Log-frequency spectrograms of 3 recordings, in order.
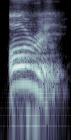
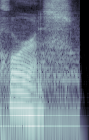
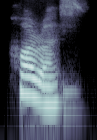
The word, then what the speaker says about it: Horus: Oh yeah, the eye of orange. 这个 orange is Yeah, pronounced listen to orange. it. Yeah, I think we can listen to it. Yeah, listen carefully. The Eye of Horus Horus. Horus.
